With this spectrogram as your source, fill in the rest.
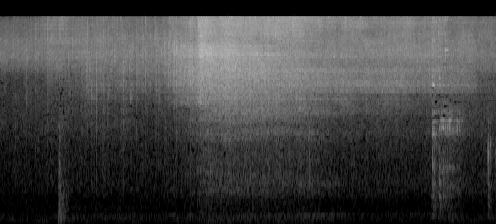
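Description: Food sizzles loudly in a hot wok, surging suddenly and then slowly settling.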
